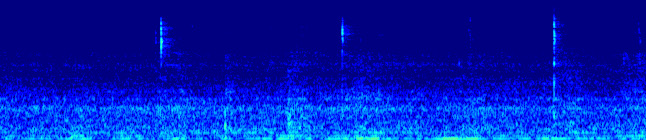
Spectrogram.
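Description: A metal spoon clicking faintly against a ceramic mug while eating, a handful of short sharp clicks about a second apart over quiet room tone.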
